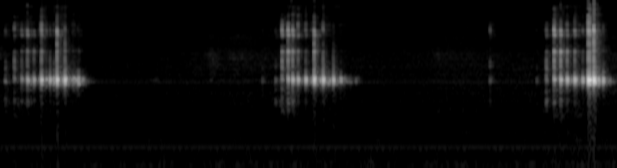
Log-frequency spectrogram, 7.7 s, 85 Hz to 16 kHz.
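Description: A wooden stick taps and scrapes a hand-sized, carved, hollow wooden frog guiro with a ridged back. It gives three separate bursts of rapid, dry, woody clicks and rasps, centered around a hollow mid-pitched tone near 1.4 kHz. The last burst is the loudest.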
